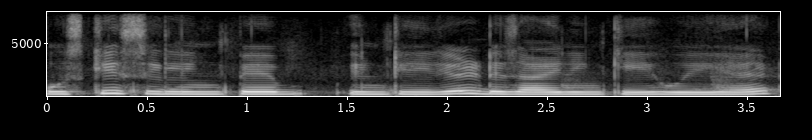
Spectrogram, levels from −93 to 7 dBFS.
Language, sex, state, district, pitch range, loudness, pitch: Hindi, female, Jharkhand, Ranchi, 200-225 Hz, -13 LUFS, 215 Hz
